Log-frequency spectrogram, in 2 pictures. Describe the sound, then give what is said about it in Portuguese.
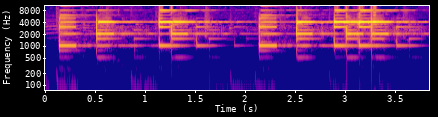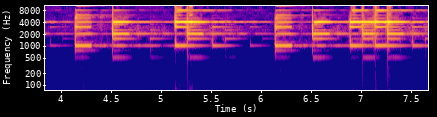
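Mobile phone ringtone plays a bright, tinkling, bell-like melody that loops about four times. It is loud and heard alone. “Desculpem, é que tenho que atender o meu telemóvel.”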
